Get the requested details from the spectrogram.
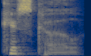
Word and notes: kiss curl: British English

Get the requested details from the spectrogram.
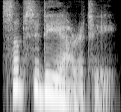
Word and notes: subsidiarity: British English

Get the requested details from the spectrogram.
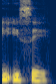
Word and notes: EEC: American English

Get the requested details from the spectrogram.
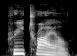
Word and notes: pretrial: British English

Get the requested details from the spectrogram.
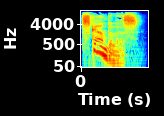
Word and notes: scandalous: British English

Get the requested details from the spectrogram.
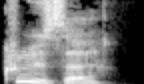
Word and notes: cruiser: British English

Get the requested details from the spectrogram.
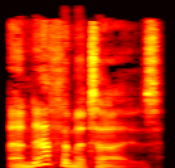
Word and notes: anathematise: British English

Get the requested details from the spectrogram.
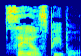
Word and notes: salespeople: British English

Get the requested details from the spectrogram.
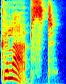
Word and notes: collapsed: British English

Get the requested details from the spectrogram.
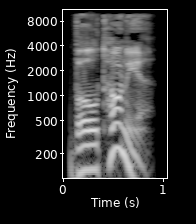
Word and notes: boltonia: British English

